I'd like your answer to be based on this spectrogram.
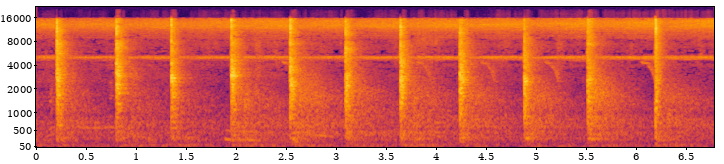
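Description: Nails being hammered while a small wooden hut is taken apart, about a dozen sharp, ringing metallic strikes in an even, steady rhythm, fairly close, with no talking.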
